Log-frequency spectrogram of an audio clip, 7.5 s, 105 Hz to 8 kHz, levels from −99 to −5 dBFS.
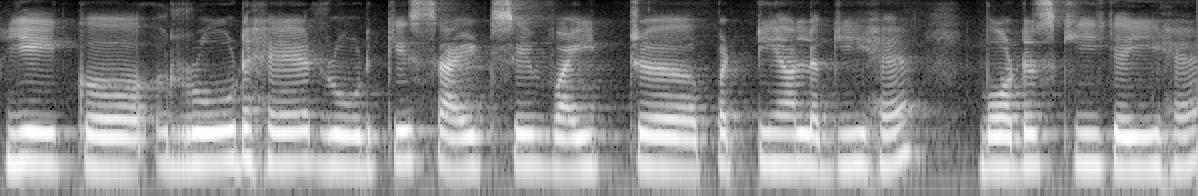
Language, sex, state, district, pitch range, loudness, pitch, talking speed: Hindi, female, Bihar, West Champaran, 195-215 Hz, -15 LUFS, 205 Hz, 130 wpm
